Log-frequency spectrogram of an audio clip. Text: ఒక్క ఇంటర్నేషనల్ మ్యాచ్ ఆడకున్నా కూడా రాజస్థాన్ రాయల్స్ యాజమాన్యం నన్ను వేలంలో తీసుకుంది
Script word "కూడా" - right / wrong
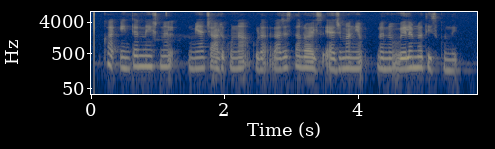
right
